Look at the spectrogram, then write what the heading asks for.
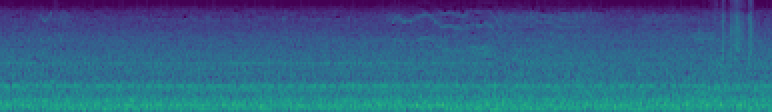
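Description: Steady rumbling noise and hum of a train running past a platform, with a short high rattle near the end.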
